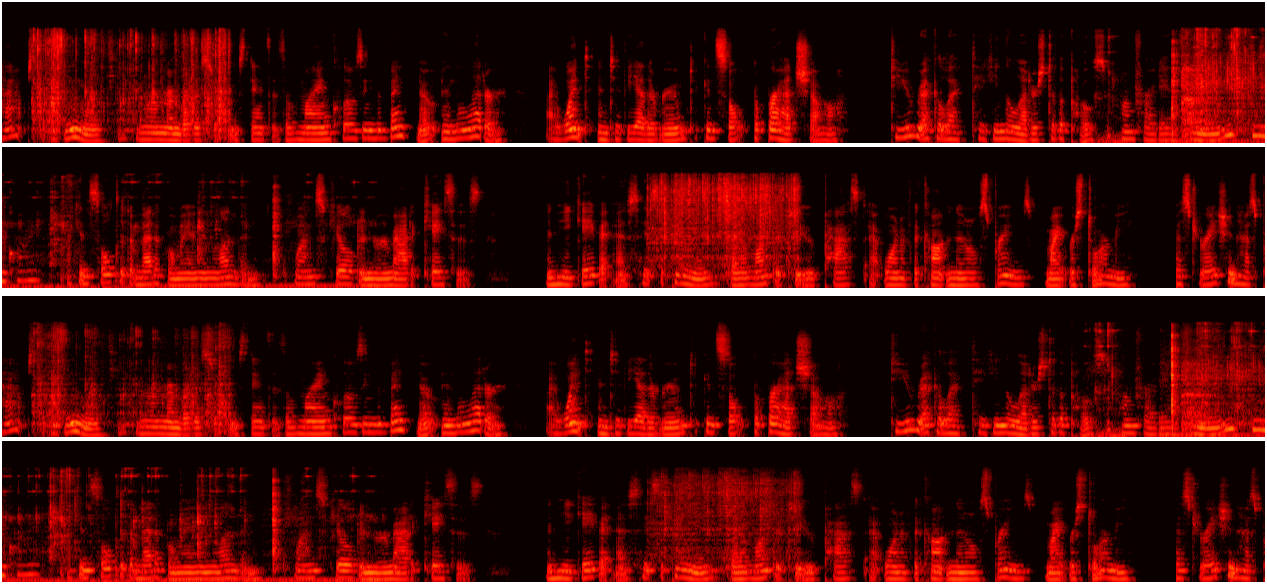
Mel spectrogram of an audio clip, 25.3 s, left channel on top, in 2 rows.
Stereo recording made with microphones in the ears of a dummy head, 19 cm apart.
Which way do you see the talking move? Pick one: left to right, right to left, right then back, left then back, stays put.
stays put.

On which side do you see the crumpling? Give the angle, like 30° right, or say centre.
60° left.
